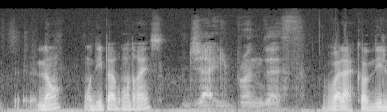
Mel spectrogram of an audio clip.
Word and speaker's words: Gyles: de sa mort, je n'ai jamais réussi à prononcer son nom. Gilles Brandreth. Non, on dit pas Brandreth? Giles Brandreth.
